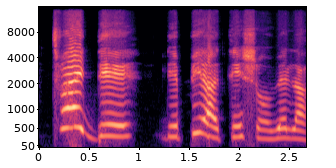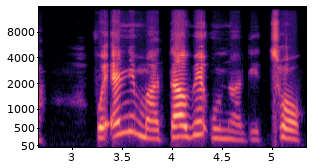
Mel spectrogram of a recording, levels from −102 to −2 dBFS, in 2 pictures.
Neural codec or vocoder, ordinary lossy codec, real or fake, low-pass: none; none; real; 14.4 kHz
